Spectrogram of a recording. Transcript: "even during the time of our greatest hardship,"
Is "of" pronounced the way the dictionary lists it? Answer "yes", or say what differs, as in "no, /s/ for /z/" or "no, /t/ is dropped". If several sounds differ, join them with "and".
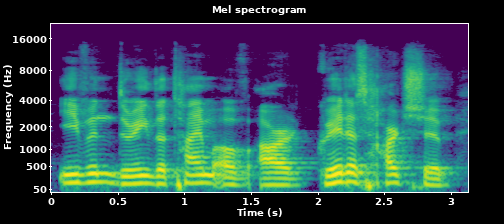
yes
